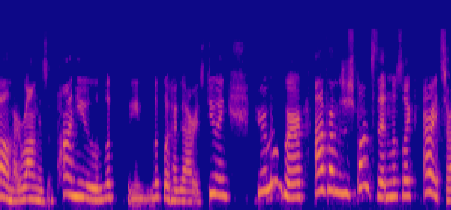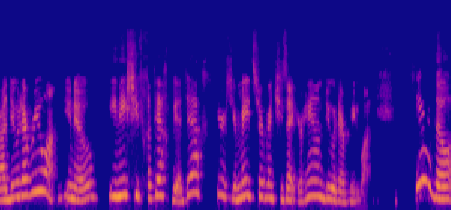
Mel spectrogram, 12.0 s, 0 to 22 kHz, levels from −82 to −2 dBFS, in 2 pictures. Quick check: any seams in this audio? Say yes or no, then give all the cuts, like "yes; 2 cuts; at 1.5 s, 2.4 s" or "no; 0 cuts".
yes; 1 cut; at 4.1 s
